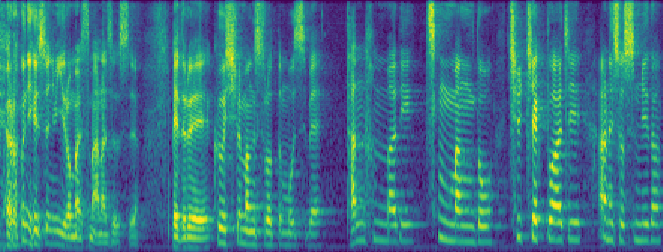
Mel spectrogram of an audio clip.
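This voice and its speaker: A man's voice: fairly high pitch, moderate pace. A male senior pastor preaching a sermon in a church sanctuary, quizzing the congregation as he goes. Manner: lively, asks the congregation questions.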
